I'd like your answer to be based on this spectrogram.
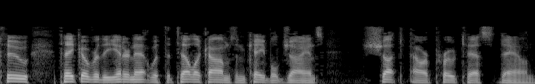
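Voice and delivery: ordinary talk

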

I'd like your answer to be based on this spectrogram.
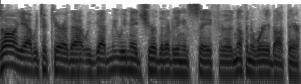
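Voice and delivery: normal talking voice

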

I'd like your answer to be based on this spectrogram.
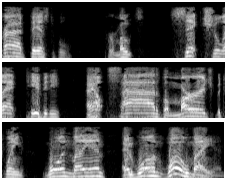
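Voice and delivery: exaggerated rural drawl. Quoting a statement about the Pride Festival, in a stupid put-on cornpone voice. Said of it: "I'm down into the stupid cornpone-ass voice".

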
